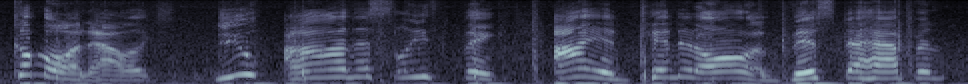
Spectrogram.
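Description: An excitable, carefree cartoon animal, speaks in a very high, sharp voice. The delivery is slangy and upbeat, leaping around in pitch. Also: male voice, normal speed, creaky, slight background noise, exaggerated voice. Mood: pleading. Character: excitable, easygoing male zoo animal, carefree joker. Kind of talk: animated film comedy acting.

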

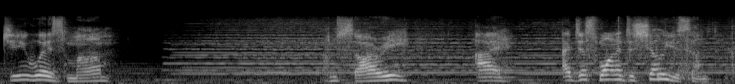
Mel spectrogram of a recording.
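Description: A man's voice: sits high, takes it slowly, long pauses, music in the background. A streetwise man in a film. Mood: coaxing. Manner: blunt, urgent, slangy. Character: rough, streetwise male tenant, pushy but able to coax.

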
